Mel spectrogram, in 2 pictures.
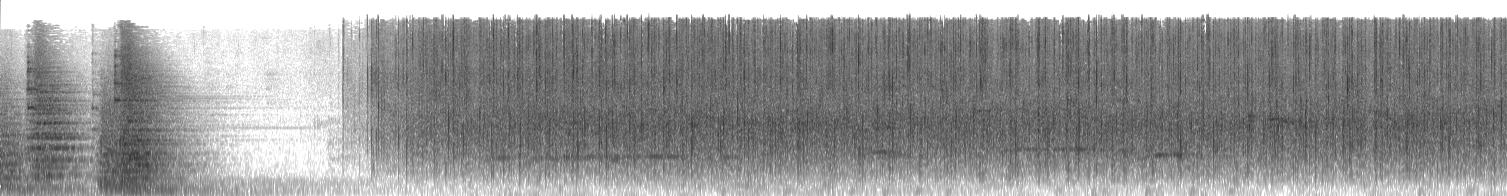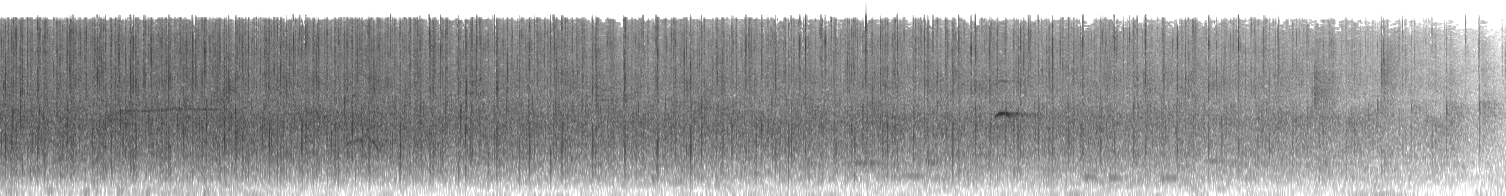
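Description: A middle school concert band plays its final chord, which rings and dies away in the hall within the first three seconds. After a brief hush the audience bursts into steady applause that goes on for over twenty seconds and gradually tails off near the end.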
